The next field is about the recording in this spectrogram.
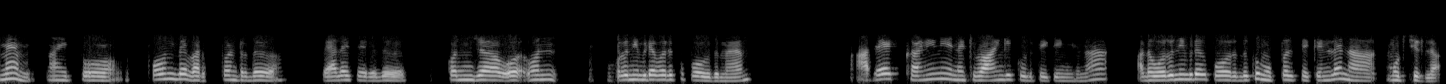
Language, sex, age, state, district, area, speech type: Tamil, female, 30-45, Tamil Nadu, Nilgiris, urban, conversation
